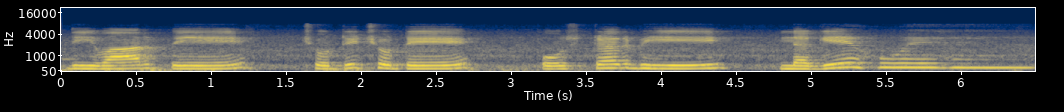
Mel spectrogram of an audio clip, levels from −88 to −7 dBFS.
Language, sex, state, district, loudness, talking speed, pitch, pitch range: Hindi, female, Rajasthan, Jaipur, -15 LUFS, 85 wpm, 215 Hz, 195-245 Hz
